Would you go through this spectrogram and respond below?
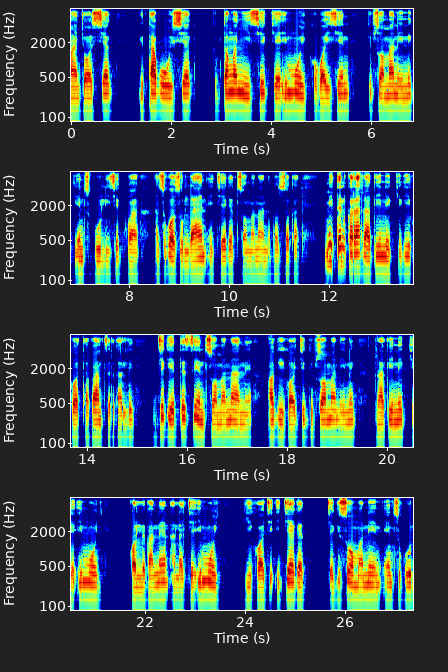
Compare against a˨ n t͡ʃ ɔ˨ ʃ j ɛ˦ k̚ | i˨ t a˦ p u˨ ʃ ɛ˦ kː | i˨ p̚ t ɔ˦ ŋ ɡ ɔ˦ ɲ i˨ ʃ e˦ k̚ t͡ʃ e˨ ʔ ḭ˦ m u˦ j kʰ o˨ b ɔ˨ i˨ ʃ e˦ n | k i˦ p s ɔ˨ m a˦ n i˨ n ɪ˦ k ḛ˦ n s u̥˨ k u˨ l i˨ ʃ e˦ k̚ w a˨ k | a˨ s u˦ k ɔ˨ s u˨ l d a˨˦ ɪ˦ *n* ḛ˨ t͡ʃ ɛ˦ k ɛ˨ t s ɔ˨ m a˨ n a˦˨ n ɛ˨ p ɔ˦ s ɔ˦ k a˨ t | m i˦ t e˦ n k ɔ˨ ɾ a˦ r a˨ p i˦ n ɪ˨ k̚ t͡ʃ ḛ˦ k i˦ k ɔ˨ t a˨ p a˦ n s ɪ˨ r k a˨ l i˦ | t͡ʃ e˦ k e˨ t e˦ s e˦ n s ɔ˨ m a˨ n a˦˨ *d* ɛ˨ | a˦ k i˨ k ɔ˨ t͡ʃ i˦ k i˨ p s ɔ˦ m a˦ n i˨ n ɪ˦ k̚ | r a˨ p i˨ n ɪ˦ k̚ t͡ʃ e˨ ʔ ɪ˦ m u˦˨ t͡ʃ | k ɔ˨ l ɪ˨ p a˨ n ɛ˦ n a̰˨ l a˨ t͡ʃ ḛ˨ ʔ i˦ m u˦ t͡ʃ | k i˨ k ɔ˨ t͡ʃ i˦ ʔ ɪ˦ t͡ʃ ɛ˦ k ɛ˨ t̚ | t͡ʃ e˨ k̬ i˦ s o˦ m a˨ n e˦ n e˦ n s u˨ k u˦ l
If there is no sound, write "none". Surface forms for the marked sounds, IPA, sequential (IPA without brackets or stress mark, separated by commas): n, n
